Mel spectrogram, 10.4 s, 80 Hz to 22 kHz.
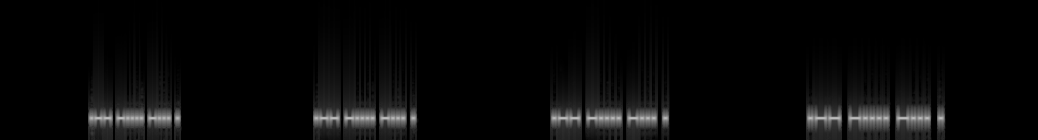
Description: Morse code, heard as a keyed tone, about 45 wpm, 700 Hz. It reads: W6BE W6BE W6BE W6BE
